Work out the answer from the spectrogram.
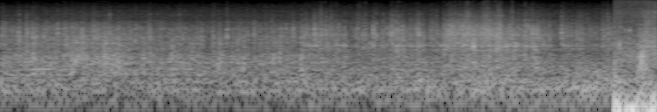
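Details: Steady heavy rain hisses across the whole recording with low thunder rumbling underneath, ending in a sudden louder burst.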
